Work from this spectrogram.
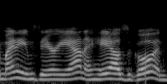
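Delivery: normal voice, plain delivery. Repeating her introduction after being asked to speak up: speaking up louder. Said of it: "We could actually have you speak up a little bit".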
